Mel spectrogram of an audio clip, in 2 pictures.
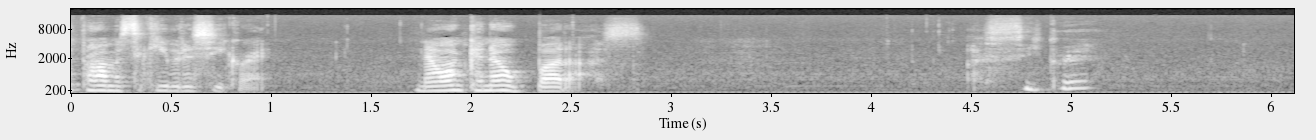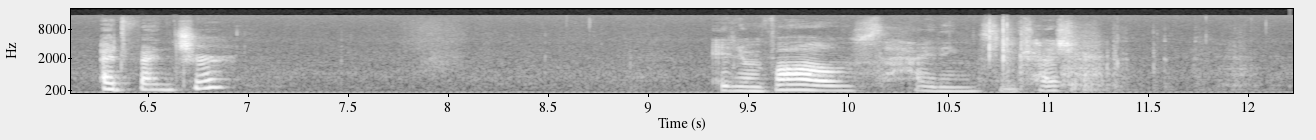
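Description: A second girl answers softly and closely.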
